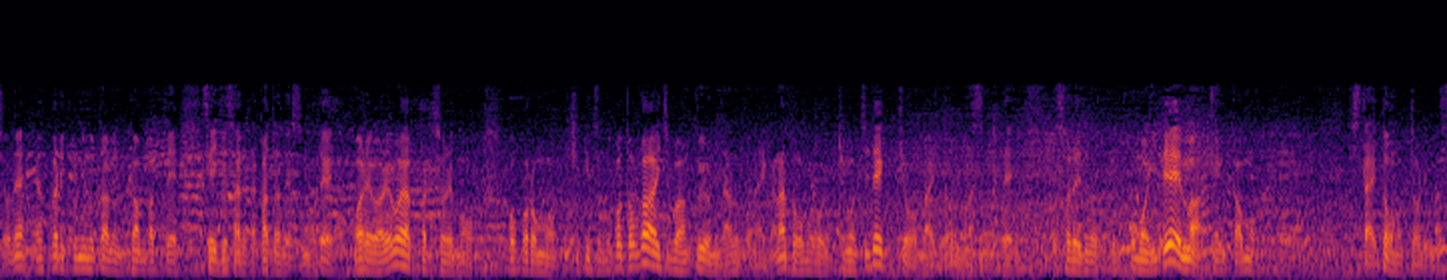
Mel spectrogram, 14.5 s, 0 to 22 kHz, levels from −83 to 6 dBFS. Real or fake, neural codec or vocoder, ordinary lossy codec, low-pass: fake; codec, 16 kHz, 16 kbps, FreqCodec, larger model; AAC, 48 kbps; 7.2 kHz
